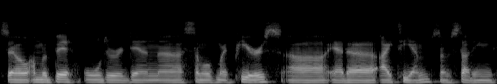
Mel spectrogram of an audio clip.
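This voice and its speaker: The delivery is flat and monotone, with hardly any pauses. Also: man. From Hungary, Budapest. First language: Hungarian. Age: 20s. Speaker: university student. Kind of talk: casual chat.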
